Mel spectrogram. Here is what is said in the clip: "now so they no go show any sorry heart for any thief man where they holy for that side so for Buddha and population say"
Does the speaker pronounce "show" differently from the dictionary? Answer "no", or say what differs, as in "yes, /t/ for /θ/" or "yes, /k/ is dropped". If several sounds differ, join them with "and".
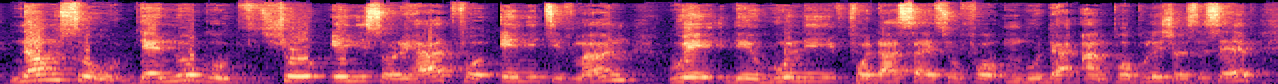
no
